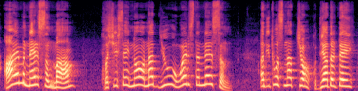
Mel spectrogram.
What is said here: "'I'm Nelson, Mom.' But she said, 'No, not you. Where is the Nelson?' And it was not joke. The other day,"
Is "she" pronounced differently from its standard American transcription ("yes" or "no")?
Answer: no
